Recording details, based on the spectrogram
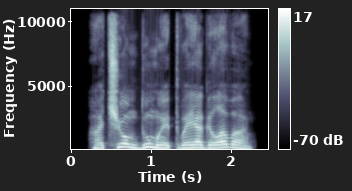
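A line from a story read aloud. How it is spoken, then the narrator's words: Growling. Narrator (Russian): прорычал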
